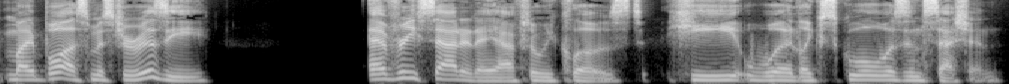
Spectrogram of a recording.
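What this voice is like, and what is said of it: New York accent. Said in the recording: “my New York accent's going to come out now”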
